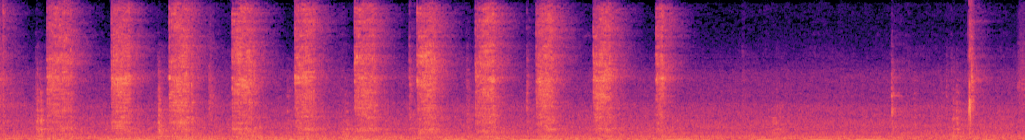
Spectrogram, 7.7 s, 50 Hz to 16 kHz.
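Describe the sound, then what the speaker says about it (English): Ratchet wrench tightening a fastener during LX25 assembly: a rapid run of evenly spaced mechanical clicking bursts up close, pausing near the end, over a constant background hum. "The wrench works pretty good, or ratchet"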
